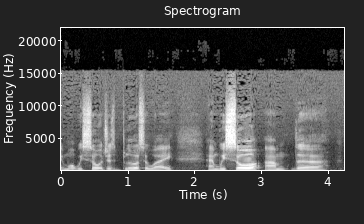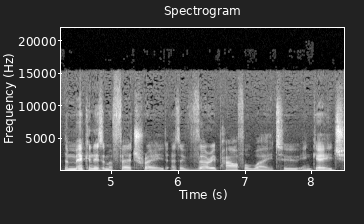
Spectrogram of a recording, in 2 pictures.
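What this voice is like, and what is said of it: British accent. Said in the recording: “you can tell from my accent I'm not from around here ... I am kind of eventually from the UK”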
